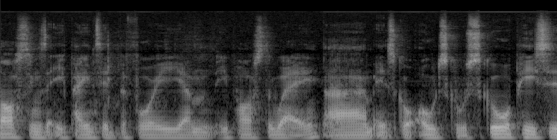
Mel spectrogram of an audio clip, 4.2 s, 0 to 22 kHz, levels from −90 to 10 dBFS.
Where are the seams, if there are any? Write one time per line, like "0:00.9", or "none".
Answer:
0:02.4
